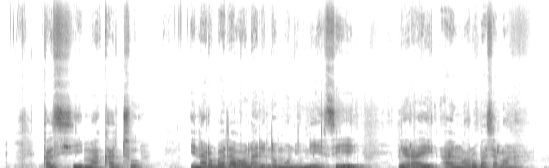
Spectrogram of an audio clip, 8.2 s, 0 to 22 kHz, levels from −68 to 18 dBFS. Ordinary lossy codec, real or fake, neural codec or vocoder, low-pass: none; real; none; none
